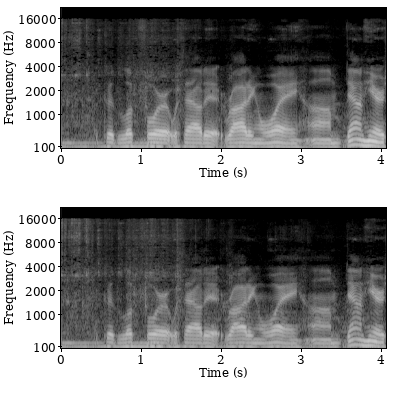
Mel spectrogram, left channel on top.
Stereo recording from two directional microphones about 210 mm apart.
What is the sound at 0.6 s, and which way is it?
Speech, 20° left (ahead or behind).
